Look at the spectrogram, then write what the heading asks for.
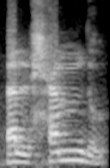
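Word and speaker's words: الحمد: সঠিকভাবে সঠিক উচ্চারণ করবেন আলহামদু এখানে হা উচ্চারণ করবেন রব্বিল আলামিনের মধ্যে উচ্চারণ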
